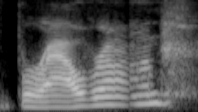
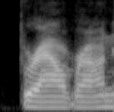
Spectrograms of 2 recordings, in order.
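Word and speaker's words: Brauron: I live very close to Vona, which in English is Browron. It's like a really butchered I don't know how we got there. Uh, but it's Vona in Greek. Browron in English.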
